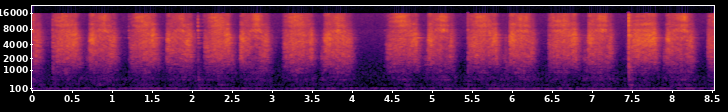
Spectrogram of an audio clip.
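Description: A straight razor is stroked back and forth along a long, flat, flexible brown leather strop hooked to a door frame and held taut by one hand. About eighteen bright, hissing rub-and-scrape strokes come in a steady rhythm, each with short gaps between them, over a faint low hum.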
